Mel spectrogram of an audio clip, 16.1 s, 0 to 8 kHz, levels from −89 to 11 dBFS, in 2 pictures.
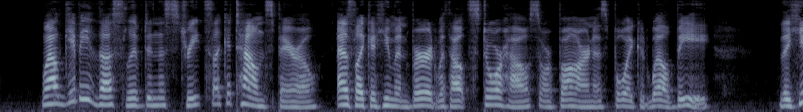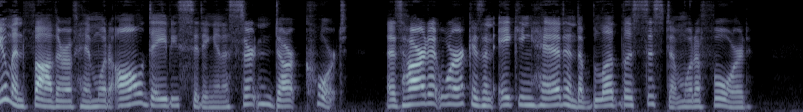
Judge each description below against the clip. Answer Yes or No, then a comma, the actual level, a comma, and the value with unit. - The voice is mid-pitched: Yes, medium, 180 Hz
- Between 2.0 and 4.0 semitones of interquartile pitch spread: No, average, 4.6 semitones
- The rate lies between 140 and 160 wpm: No, average, 200 wpm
